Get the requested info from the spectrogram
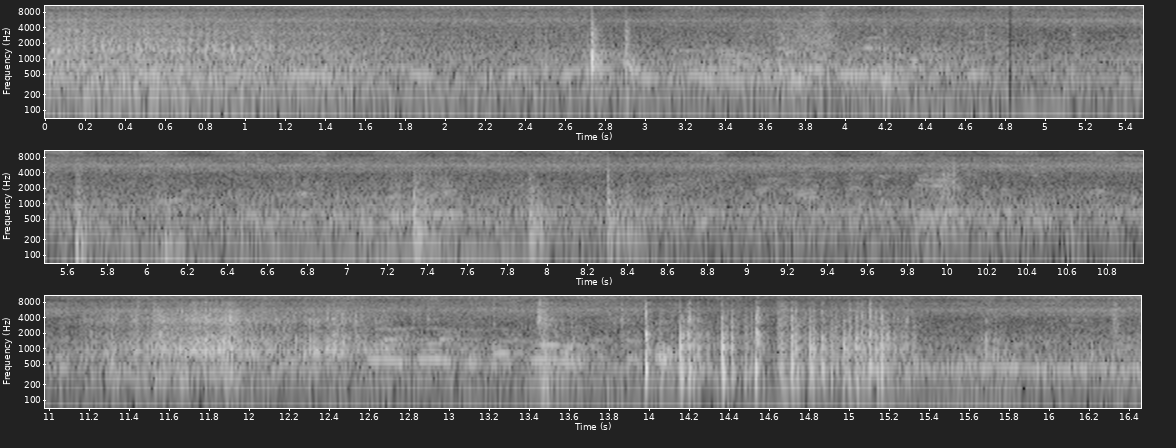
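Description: Outdoor roadside ambience: a steady hiss with people talking in the background, a low steady hum coming in about five seconds in, and a few scattered clicks and knocks.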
